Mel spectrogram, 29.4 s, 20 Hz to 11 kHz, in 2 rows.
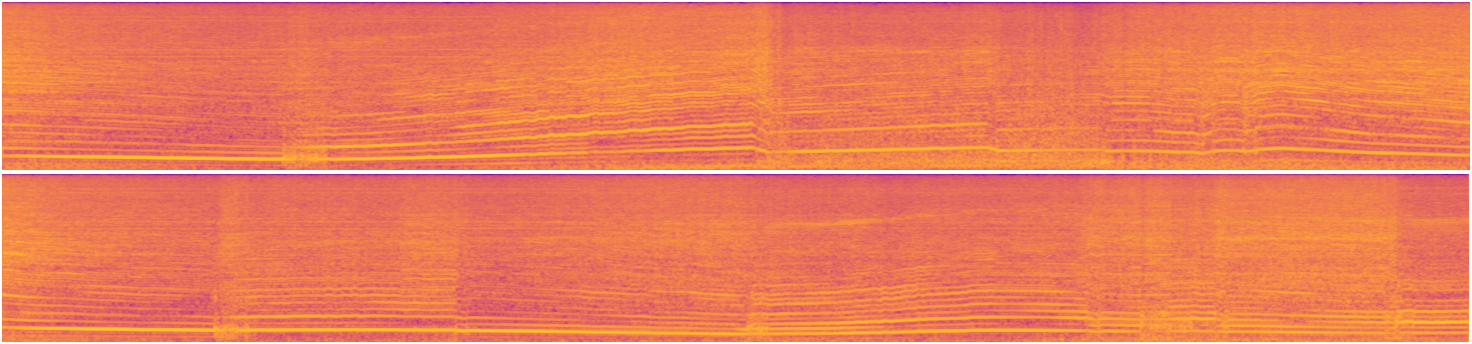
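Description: Kawasaki ZX-6R inline-four sport bike engine heard on board at speed, its pitch climbing and falling as the throttle opens and closes, with abrupt breaks in the note at gear changes, over steady wind rush.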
